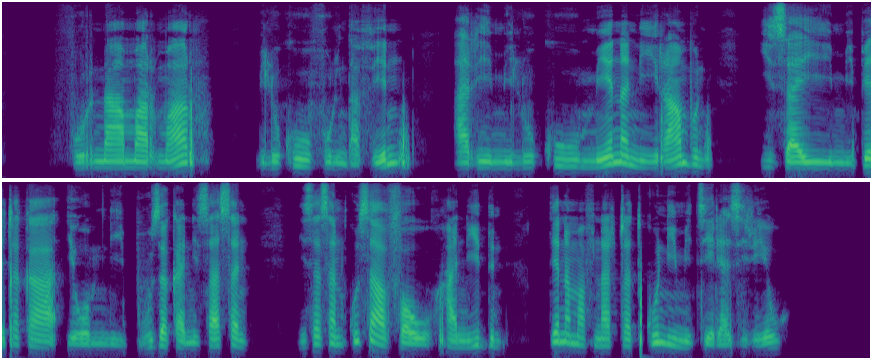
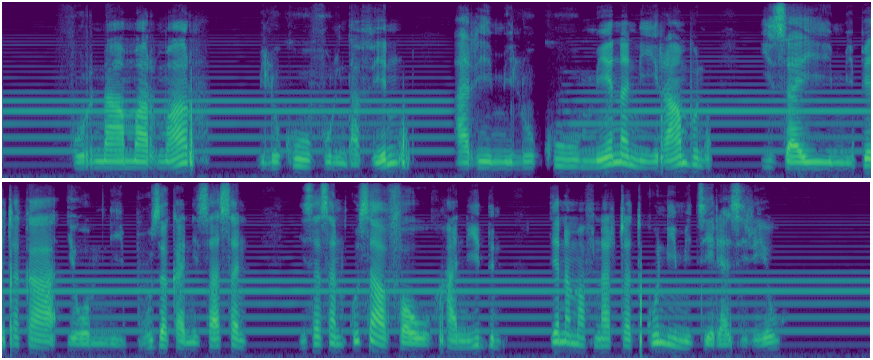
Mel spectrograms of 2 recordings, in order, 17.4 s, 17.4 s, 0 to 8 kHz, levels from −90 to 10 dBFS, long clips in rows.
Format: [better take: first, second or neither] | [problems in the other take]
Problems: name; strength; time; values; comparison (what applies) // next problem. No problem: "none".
first | background sound (Wind instrument, woodwind instrument); 13 dB below the speech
